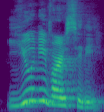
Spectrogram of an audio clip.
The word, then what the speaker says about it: university: conferir os exemplos E ai Universe are you University e a you Unicorn you Unicorn Ok that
